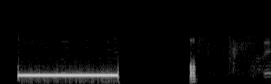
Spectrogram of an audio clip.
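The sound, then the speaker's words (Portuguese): A telephone busy signal plays as a single steady, even tone lasting about a second, followed by a sharp click and faint scattered noises. “O número está ocupado.”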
